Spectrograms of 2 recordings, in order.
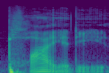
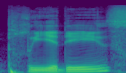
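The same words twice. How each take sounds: First: It is pronounced the way English speakers say it. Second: It is pronounced the speaker's usual American way. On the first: "an astronomer I follow on YouTube from England, they pronounce it the Pleiades" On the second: "I pronounce it the Pleiades"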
